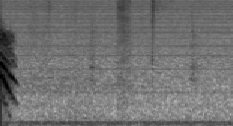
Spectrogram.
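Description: A brief electronic chirp that sweeps up in pitch and straight back down at the very start, then only a faint low hum.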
